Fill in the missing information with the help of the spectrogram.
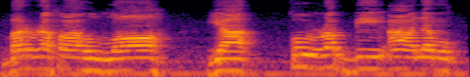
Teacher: لام سے پچھلے حرف کا براہ راست را سے ادغام ہو جاتا ہے، اور اس میں لام کی آواز نہیں پڑی جاتی، مثلا بر رفعہ اللہ یا قل ربی اعلم۔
